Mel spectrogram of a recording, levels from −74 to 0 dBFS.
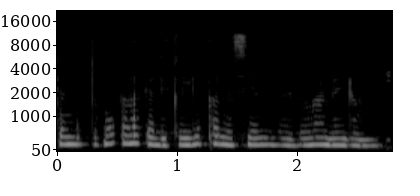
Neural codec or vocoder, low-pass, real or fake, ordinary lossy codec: codec, 24 kHz, 0.9 kbps, WavTokenizer, medium music audio release; 10.8 kHz; fake; none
